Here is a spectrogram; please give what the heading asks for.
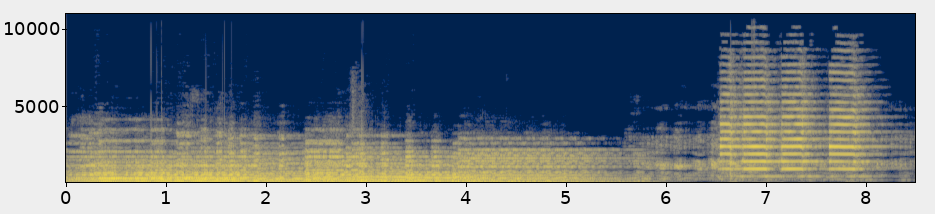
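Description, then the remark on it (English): An old motor car's horn honks loudly over a rumbling engine, then a brighter, higher series of toots sounds near the end, with no talking. “I never realized the utter imbecility of barnyard fowl until I started to drive a car.”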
